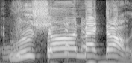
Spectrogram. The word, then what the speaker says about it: Rushion McDonald: No. Rashawn McDonald. You know what I'm saying? If people call me Russian or rock, you know, I say, hey. Look here, say my name right, because that's part of your mm-hmm.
